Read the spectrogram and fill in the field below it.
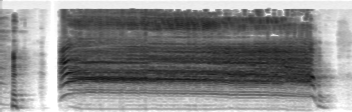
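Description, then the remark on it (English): A man's voice lets out a long, sustained, strained scream of about three seconds, imitating the screaming goat from The Grinch, preceded by a brief vocal burst and cutting off abruptly. “you're sounding like the screaming goat from The Grinch, and I love it.”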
